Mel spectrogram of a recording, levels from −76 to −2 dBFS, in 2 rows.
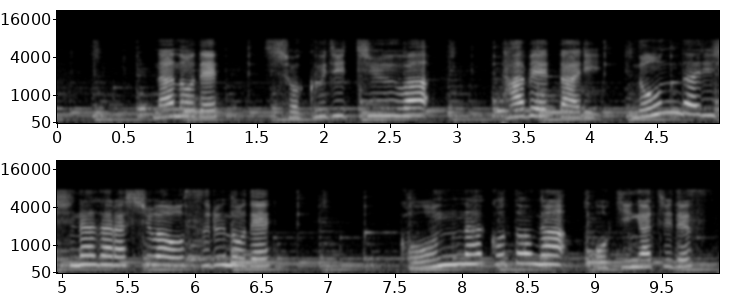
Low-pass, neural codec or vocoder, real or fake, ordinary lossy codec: none; none; real; none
